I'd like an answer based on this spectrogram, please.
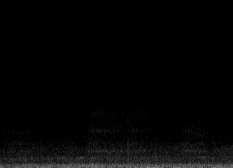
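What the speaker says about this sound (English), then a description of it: "I see a train coming down here." A train rolls toward a station platform on a busy freight line, a steady, broad rumble that holds at an even loudness throughout, with no voices over it.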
